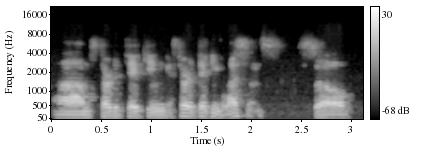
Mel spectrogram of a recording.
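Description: A man's voice: on the low side, steady tone, measured pace, darkish tone. A man from Serbia in his thirties, a sport psychologist guest speaking thoughtfully with many fillers and restarts over a video call. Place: small room indoors. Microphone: video call webcam. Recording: dull lo-fi call audio.

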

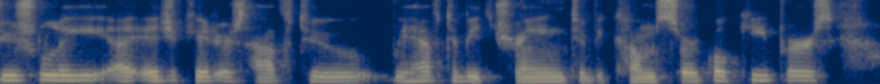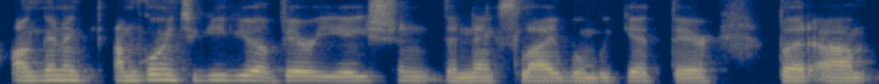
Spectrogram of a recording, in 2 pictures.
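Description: A male trainer with a flat, even delivery explains material in an online presentation. He speaks haltingly, pausing and hesitating often as he goes. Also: a little high. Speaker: teacher trainer, webinar presenter.

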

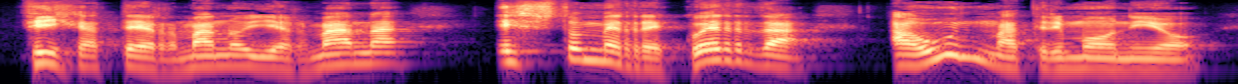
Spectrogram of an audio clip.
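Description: Slow, animated priest preaching. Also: male voice, a little high. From Mexico. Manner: expressive storytelling, acts out quoted voices. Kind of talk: Mass readings and homily.

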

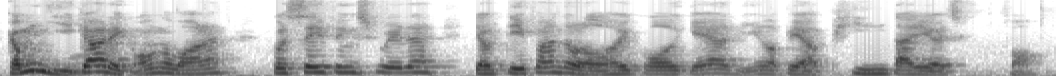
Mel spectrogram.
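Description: A man's voice: on the high side, fast talker, a little mellow. A man with a Hong Kong Cantonese accent giving chatty economics commentary, often checking in with "OK?" as he walks through a chart. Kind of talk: casual explanatory commentary. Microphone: computer mic while screen-sharing.

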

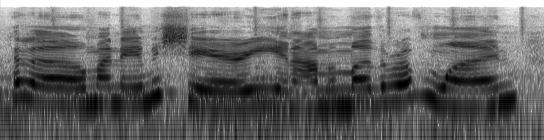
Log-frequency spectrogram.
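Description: A woman's voice: high voice, a little fast, noisy background. A middle-aged mother shopping for a birthday car on an outdoor lot. She is blunt and skeptical, pressing for numbers.

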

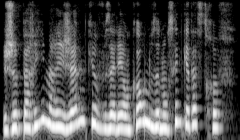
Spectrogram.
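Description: Light teasing young lady, as a woman reader puts her on, a bit higher. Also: fast, warm tone, close to an everyday voice.

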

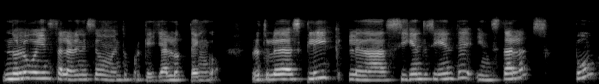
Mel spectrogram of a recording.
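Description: Her voice a little high and her speed normal, a young Mexican woman from Michoacán runs a casual screen-share tutorial aimed at medical students. She speaks with a Mexican accent, in slangy everyday language, directly to her listener.

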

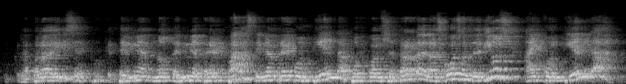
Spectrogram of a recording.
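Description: A man's voice: high voice, animated, brisk, darkish tone. A male pastor preaching a fervent sermon, calling out to the congregation again and again. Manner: fervent, repeatedly calling out "hermano". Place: church. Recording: echoey church from far off.

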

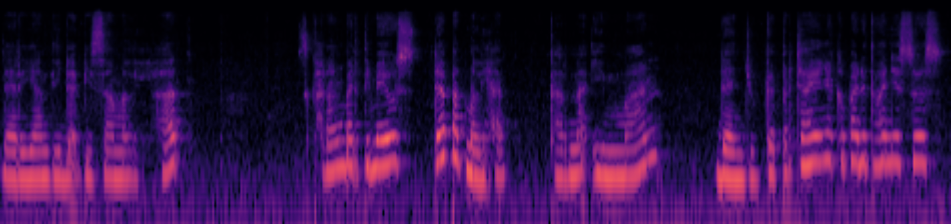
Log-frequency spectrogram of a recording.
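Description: A young Sunday school teacher with an Indonesian accent, speaking to little children in a sing-song, coaxing storyteller's voice. Her tone is mellow and a little husky, pitched slightly high for a woman. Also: unhurried.

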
